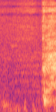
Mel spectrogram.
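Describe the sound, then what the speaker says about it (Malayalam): A single sharp cough bursts out near the end of a brief, quiet moment indoors, close to the microphone. "ചുമ ഉണ്ടോ?"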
